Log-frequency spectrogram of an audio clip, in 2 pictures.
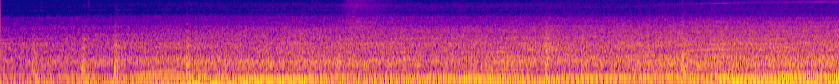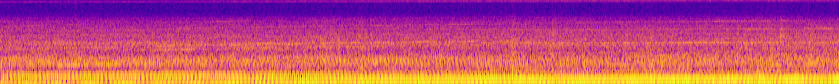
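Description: A diesel railcar engine rumbles deeply and revs up as the train pulls away.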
